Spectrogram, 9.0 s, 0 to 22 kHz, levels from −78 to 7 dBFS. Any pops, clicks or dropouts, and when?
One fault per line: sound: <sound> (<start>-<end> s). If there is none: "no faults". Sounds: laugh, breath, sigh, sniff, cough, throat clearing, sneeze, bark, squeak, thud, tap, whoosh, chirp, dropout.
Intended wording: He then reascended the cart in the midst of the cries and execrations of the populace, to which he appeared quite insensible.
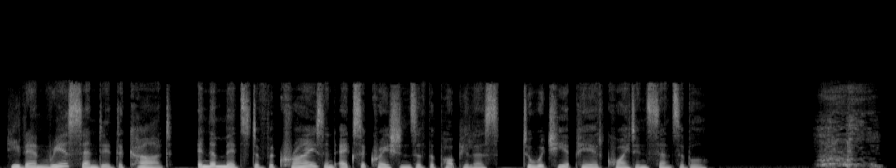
sound: sniff (8.1-8.8 s)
